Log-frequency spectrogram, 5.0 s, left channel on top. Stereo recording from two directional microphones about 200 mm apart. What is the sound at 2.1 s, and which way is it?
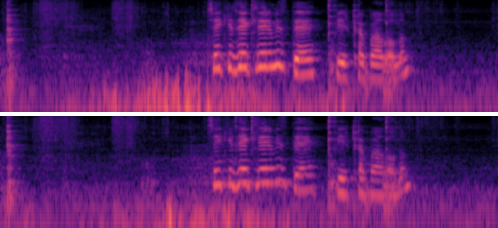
A woman's voice, 55° left (ahead or behind).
